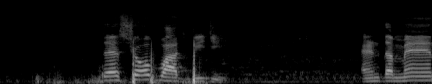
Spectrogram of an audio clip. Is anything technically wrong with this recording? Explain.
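No, the signal shows no technical faults and reaches the listener intact from its first moment to its last.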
